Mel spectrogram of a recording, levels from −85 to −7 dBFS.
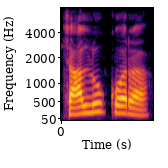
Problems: none marked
